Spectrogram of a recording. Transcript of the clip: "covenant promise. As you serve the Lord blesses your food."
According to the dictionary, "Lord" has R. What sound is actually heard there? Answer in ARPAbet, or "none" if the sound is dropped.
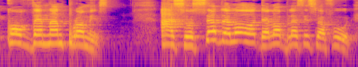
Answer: L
